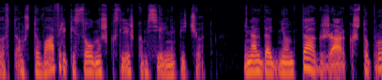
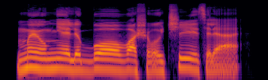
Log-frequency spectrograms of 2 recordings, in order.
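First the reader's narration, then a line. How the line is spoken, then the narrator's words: Laughing. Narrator (Russian): засмеялся Буль-Буль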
